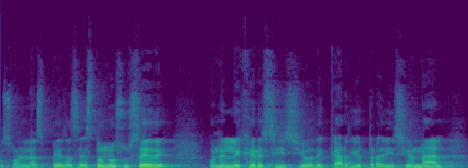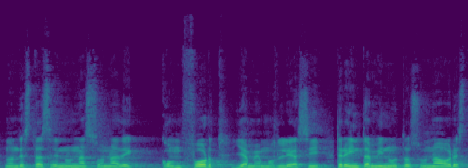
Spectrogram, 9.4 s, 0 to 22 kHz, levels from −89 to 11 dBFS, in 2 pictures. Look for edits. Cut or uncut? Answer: cut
